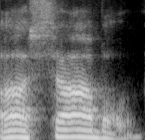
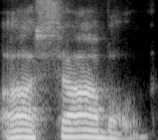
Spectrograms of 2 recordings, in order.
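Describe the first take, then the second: First: The name is said with a French pronunciation. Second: The name is said with a French pronunciation.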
